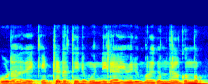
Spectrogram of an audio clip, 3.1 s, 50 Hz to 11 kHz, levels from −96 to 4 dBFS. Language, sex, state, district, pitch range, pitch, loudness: Malayalam, male, Kerala, Kollam, 125-135 Hz, 130 Hz, -15 LUFS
